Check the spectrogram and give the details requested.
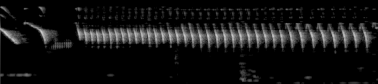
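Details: Song of a canary, meant to coax young canaries into chirping: a few high slurred notes, then a long, even, rapid trill of pulsed buzzy notes, about three per second slowing slightly, in a quiet room.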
